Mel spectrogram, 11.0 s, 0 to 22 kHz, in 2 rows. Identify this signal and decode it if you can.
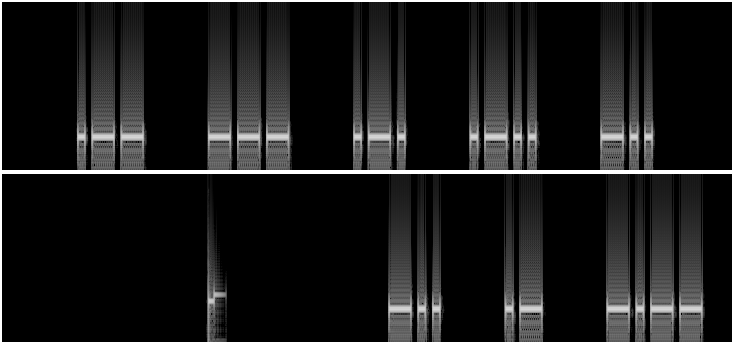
Morse code, heard as a keyed tone, about 22 wpm, spaced as for 12 wpm, 700 Hz. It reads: WORLD DAY
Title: 3x Character Spacing - Top 200 Words - 22wpm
